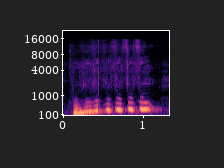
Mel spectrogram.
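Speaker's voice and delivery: rapid whoops climbing high in pitch; imitated storm whooshing. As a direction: hoot out the rushing wind and waves. Imitating wind and waves.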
